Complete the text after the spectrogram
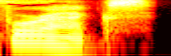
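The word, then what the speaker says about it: XXXX: 4X, pronounced 4X,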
